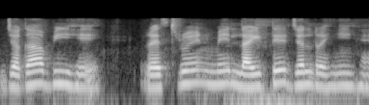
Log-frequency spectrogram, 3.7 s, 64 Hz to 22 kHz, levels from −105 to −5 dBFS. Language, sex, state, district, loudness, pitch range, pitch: Hindi, female, Chhattisgarh, Raigarh, -23 LUFS, 180-215 Hz, 200 Hz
